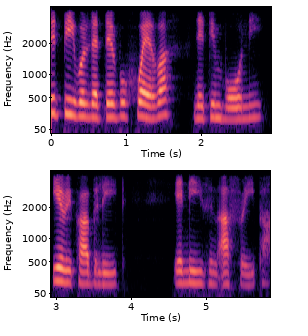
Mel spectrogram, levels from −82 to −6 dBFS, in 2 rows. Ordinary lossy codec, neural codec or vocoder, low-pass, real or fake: none; codec, 16 kHz, 0.2 kbps, FocalCodec; 3.6 kHz; fake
